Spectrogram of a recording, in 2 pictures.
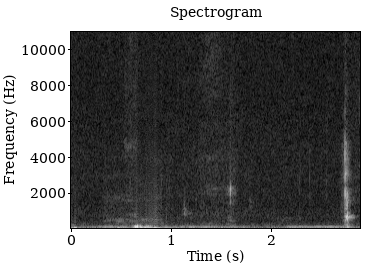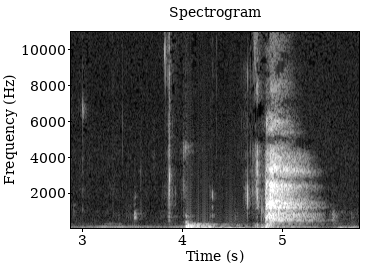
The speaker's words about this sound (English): I'm sorry I took a sip of my tea.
